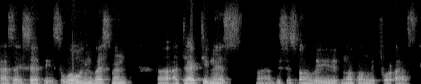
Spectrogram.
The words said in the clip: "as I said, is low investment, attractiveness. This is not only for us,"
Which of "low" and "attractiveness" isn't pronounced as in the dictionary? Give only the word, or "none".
none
